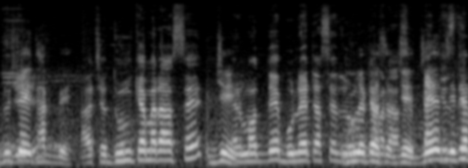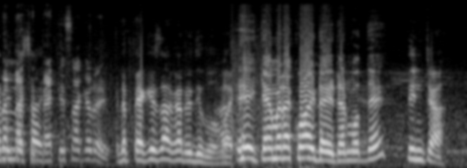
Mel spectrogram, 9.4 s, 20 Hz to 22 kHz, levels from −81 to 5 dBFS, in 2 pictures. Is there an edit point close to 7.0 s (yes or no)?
yes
